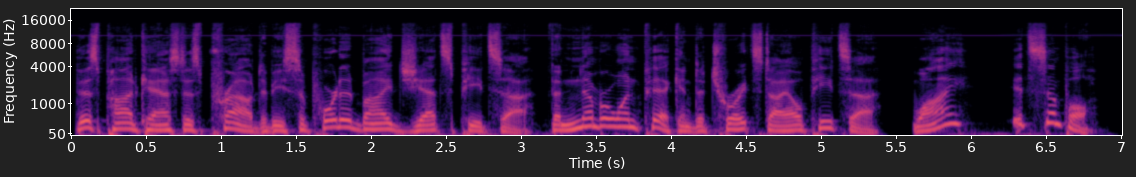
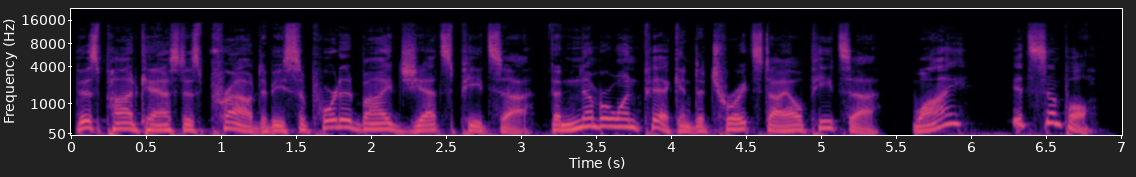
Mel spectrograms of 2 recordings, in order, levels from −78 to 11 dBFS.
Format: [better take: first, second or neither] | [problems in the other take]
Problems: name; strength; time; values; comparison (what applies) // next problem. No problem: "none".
second | high-pitched whine; faint; throughout; 10.5 kHz, 25 dB below the speech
